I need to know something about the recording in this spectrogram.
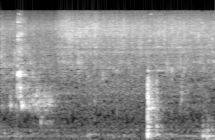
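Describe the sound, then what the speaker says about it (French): Hot water pouring from a tap into a kitchen sink while clearing a clogged drain, a steady close hiss of running water that continues throughout, with a couple of faint knocks. "vous mettez un peu d'eau chaude"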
